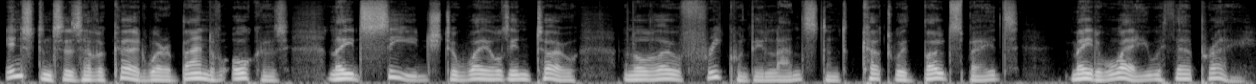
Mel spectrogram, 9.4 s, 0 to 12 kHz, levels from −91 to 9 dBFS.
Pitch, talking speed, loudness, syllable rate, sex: 135 Hz, 180 wpm, -18 LUFS, 5.1 syllables/s, male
